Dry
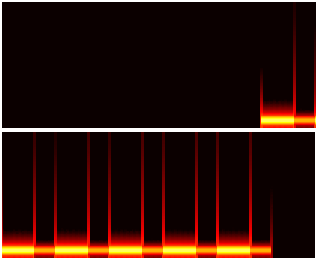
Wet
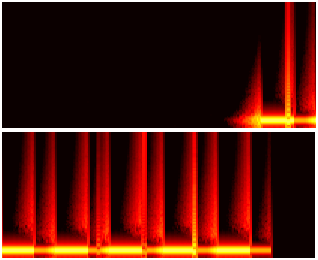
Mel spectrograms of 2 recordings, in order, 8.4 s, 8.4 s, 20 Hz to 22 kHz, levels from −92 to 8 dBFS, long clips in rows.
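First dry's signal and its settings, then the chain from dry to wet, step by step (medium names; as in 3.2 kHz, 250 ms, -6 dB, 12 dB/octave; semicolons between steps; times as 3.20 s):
two-level tone 207 Hz -8.5 dBFS, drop 21 dB, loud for 0.44 s, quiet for 0.28 s, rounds 6
reverse spectral sustain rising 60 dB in 0.38 s; buffer glitch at 1.99/3.79/5.45/6.06/6.73 s, samples 256, times 8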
